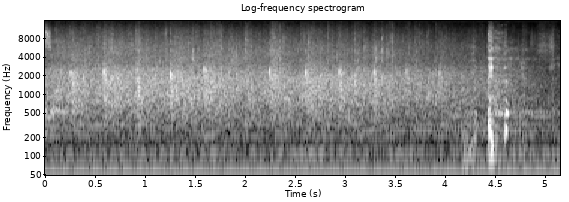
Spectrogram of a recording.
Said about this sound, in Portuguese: Amém? Você pode dar salvas palmas para Jesus?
